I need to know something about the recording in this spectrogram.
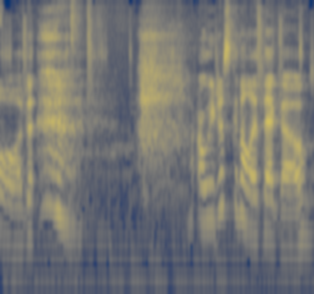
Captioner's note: exhales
